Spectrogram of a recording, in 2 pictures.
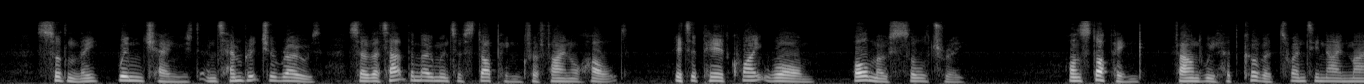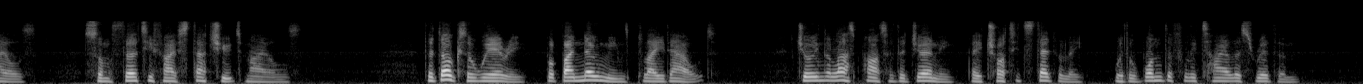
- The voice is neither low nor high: Yes, medium, 150 Hz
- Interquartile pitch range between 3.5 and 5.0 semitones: Yes, average, 4.3 semitones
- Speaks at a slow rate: Yes, slow, 130 wpm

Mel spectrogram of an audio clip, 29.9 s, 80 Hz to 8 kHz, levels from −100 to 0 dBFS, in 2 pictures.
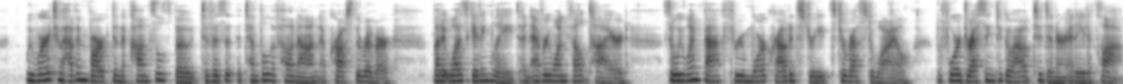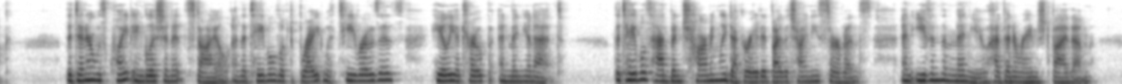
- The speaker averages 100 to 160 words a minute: No, average, 175 wpm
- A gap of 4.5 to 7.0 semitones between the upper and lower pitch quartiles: No, average, 3.0 semitones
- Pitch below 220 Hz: Yes, high, 190 Hz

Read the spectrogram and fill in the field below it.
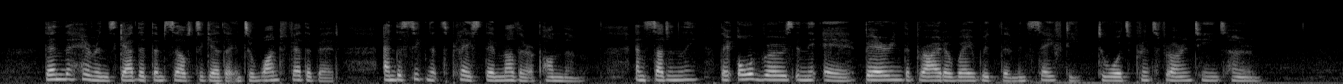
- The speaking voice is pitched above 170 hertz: Yes, medium, 185 Hz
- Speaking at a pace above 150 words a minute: Yes, average, 170 wpm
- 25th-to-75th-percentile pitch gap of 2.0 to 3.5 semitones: Yes, narrow, 2.6 semitones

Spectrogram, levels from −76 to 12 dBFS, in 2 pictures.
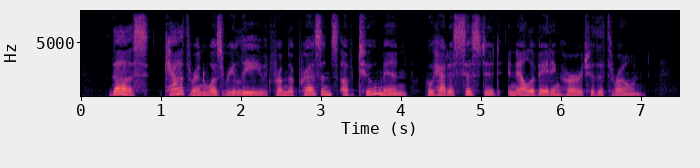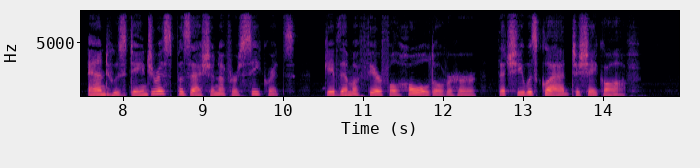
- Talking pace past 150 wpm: Yes, average, 160 wpm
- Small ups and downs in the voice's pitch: No, wide, 5.5 semitones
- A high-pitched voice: No, medium, 155 Hz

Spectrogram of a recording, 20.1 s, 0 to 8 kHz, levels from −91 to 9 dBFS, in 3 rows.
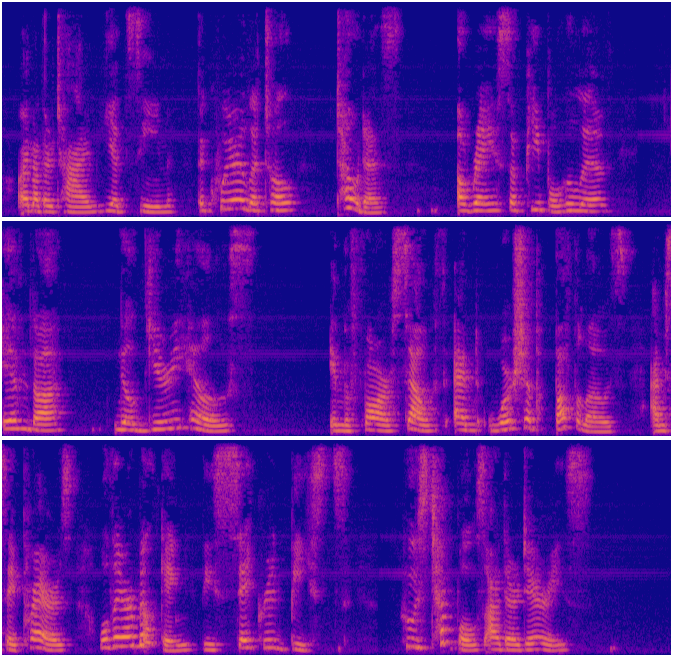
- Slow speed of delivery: Yes, slow, 125 wpm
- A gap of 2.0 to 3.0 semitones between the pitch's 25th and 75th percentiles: No, average, 4.9 semitones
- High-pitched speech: Yes, high, 225 Hz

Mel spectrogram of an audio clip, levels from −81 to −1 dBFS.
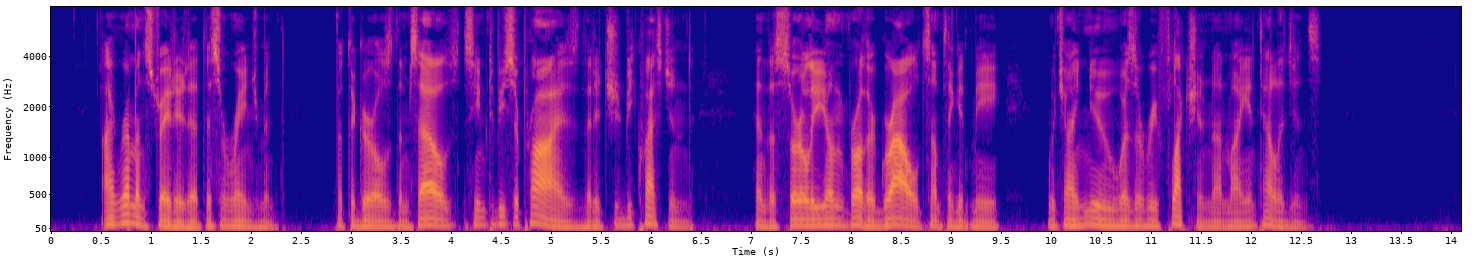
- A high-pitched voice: No, very low, 75 Hz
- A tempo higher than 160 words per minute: No, average, 155 wpm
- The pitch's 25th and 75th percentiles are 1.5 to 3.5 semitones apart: No, average, 4.5 semitones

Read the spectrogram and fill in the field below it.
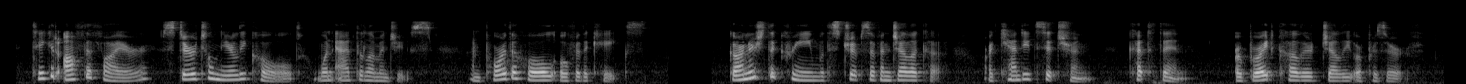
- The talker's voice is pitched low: No, high, 195 Hz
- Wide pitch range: No, average, 5.0 semitones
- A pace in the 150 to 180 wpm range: Yes, average, 160 wpm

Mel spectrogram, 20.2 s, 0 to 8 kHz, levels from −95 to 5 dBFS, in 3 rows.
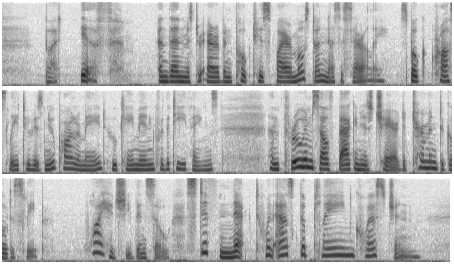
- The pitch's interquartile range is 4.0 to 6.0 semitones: Yes, average, 4.5 semitones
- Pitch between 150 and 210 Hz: Yes, medium, 185 Hz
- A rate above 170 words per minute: No, average, 145 wpm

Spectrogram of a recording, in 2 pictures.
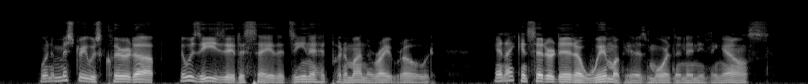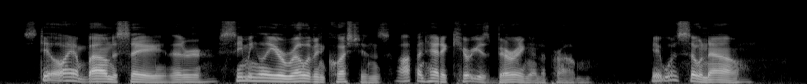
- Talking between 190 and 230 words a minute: Yes, fast, 205 wpm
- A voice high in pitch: No, low, 110 Hz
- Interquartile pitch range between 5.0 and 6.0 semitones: Yes, wide, 5.4 semitones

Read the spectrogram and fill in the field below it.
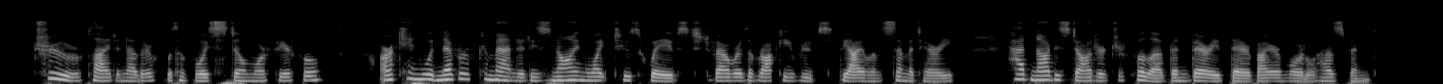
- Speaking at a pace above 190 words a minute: No, average, 170 wpm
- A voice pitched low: No, medium, 170 Hz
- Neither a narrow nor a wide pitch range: Yes, average, 3.8 semitones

